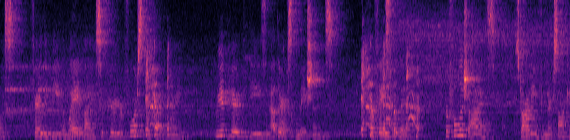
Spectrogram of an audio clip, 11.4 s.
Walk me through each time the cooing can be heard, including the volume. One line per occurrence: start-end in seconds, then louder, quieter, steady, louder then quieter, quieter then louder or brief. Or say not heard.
not heard.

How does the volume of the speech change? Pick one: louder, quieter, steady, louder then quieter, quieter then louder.
steady.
